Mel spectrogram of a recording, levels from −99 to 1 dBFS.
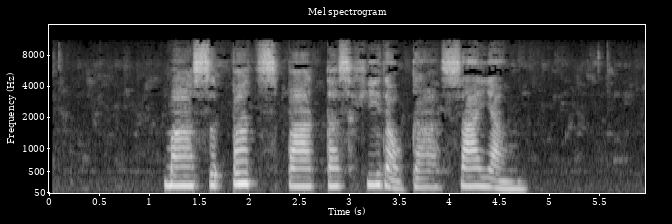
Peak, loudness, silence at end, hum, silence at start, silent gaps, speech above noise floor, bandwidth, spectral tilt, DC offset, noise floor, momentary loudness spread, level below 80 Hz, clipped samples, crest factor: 0 dBFS; -18 LUFS; 1.2 s; none; 1.15 s; none; 39 dB; 11.5 kHz; -3 dB/octave; under 0.1%; -57 dBFS; 12 LU; -60 dBFS; under 0.1%; 20 dB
